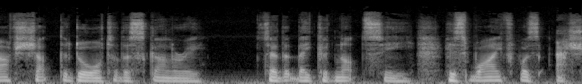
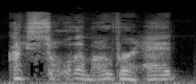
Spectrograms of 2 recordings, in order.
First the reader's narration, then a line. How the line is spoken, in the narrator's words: whispered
